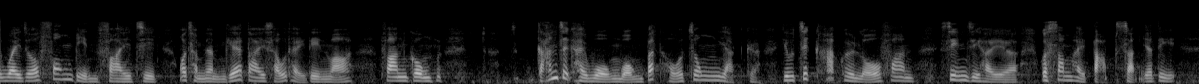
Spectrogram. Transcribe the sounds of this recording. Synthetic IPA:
jwɐ˨jt͡sɔː˨˥fɔː˥ŋpiː˨nfaː˧jt͡siː˨˧t̚ŋɔː˨˧t͡sʰɐ˨˩mjɐ˨t̚m̩˨˩ke˧jt̪aː˧jsɐ˨˥wt̪ʰɐ˨˩jt̪iː˨nwa̰ː˨˥ | faː˥nkʊ˥ŋ | kaː˨˥nt͡sɪ˨k̚hɐ˨jwɔː˨˩ŋwɔː˨˩ŋpɐ˥t̚hɔː˨˥t͡sʊ˥ŋjɐ̰˨t̚kɐ˧ji˧wt͡sɪ˥k̚ha̰ː˥k̚hɵ˧ɥlɔː˨˥faː˥nsiː˥nt͡siː˧ɦɐ˨jɐ˧˩kɔː˧sɐ˥mɦɐ˨jt̪a̰ː˨p̚sɐ̰˨t̚jɐ˥t̚t̪ːiː˥

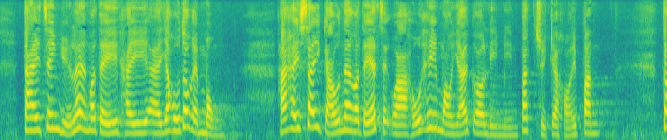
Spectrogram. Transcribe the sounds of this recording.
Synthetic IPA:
t̪aː˨nɦɐ˨˧jt͡sɪ˧ŋjyː˨˩lɛː˥ŋɔː˨˧t̪e˨jhɐ˨jɛː˨jɐ˨˧wɦo˨˥wt̪ɔː˥kɛː˧mʊ˨˩ŋ | haː˨˥ɦɐ˨˥jsɐ˥jkɐ˨˥wnɛː˥ŋɔː˨˧t̪e˨jɐ˥t̚t͡sɪ˨k̚waː˨ɦo˨˥wɦe˥jmɔː˨˩ŋjɐ˨˧wjɐ˥t̚kɔː˧liː˨˩nmiː˨npɐ˥t̚t͡syː˨t̚kɛː˧hɔː˨˥jpɐ˥n | t̪ɔː˥

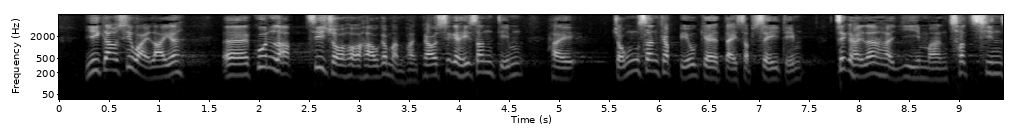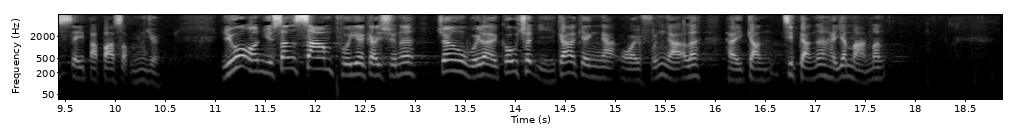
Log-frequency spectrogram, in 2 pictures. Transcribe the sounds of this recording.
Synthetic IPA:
jiː˨˧kaː˧wsiː˥wɐ˨˩jlɐ˨jɛ˥ʔɛː˨˧kuː˥nlaː˨p̚t͡siː˥t͡sɔː˨ɦɔː˨k̚ɦaː˨wkɛː˧mɐ˨˩npʰɐ˨˩nkaː˧wsiː˥kɛ˧he˨˥jsɐ˥nt̪iː˨˥m | hɐ˨jt͡sʊ˨˥ŋsɐ˥nkʰɐ˥pːiː˨˥wkɛː˧t̪ɐ˨jsɐ˨p̚se˧jt̪iː˨˥m | t͡sɪ˥k̚hɐ˨jlɛː˥ɦɐ˨jːiː˨maː˨nt͡sʰɐ˥t̚t͡sʰiː˥nse˧jpaː˧k̚paː˧t̚sɐ˨p̚m̩˨˧jyː˨˩n | jyː˨˩kʷɔ˨˥ŋɔː˧njyː˨t̚sɐ˥nsaː˥mpʰuː˧jkɛː˧kɐ˧jsyː˨nlɛː˥t͡ʃœː˥ŋwuː˨˧jlɛ˥hɐ˨˩jko˥wt͡ʃʰɵ˥t̚jiː˨˩kaː˥kɛː˧ŋaː˨˧k̚ŋɔː˨jfuː˨˥nŋaː˨k̚lɛː˥hɐ˨jkɐ˨nt͡siː˧p̚kɐ˨nɛː˥ɦɐ˨jɐ˥t̚ma̰ː˨nmɐ˥n

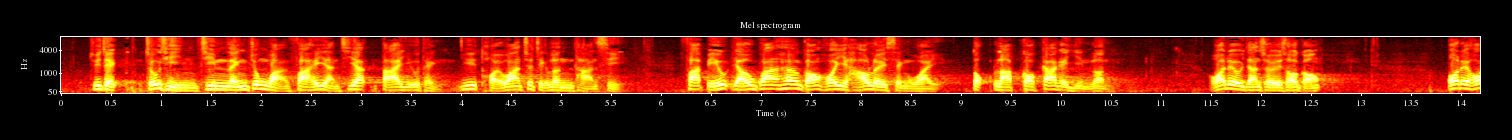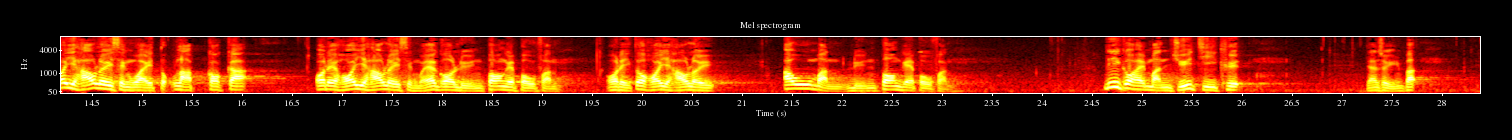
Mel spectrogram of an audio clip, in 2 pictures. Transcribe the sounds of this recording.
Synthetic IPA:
t͡ʃyː˨˥t͡sɪ˨k̚t͡so˨˥wt͡sʰiː˨˩nt͡siː˧mlɪ˨˥ŋt͡sʊ˥ŋwa̰ː˨˩nfaː˧t̚he˨˥jɐ˨˩nt͡siː˥jɐ˥t̚t̪aː˧jːiː˧wt̪ʰɪ̰˨˩ŋjyː˥t̪ʰɔː˨˩jwaː˥nt͡ʃʰɵ˥t̚t͡sɪ˨k̚lɵ˧nt̪ʰa̰ː˨˩nsḭː˨˩ | faː˧t̚piː˨˥wjɐ˨˧wkʷaː˥nɦœː˥ŋkɔː˨˥ŋɦɔː˨˥jiː˧haː˨˥wlɵ˨˧ɥsɪ˨˩ŋwɐ̰˨˩j | t̪ʊ˨k̚laː˨p̚kɔː˧kːaː˥kɛː˧jiː˨˩nlɵ˨n | ŋʔɔː˧˥tjo˨˧jɐ˨˥ns̚hɵ˧sɔː˨˥kɔ̰ː˨˥ŋ | ŋɔː˨˧ɾe˨jɦɔː˨˥jiː˧ɦaː˨˥wlɵ˨˧ɥsɪ˨˩ŋwɐ˨˩jt̪ʊ˨k̚laː˨p̚kɔː˧kːaː˥ | ŋɔː˨˧ɾe˨jɦɔː˨˥jiː˧ɦaː˨˥wlɵ˨˧ɥsɪ˨˩ŋwɐ˨˩jɐ˥t̚kɔː˧lyː˨˩npɔː˥ŋkɛː˧po˨wfɐ˨n | ŋɔː˨˧˥e˨jɪ˨kt̪o˥wɦɔː˨˥jiː˧ɦaː˨˥wlɵ˨ɥ | ʔɐ˥wmɐ˨˩nlyː˨˩npɔː˥ŋkɛː˧po˨wfɐ̰˨n | liː˥kɔː˧hɐ˨jmɐ˨˩nt͡ʃyː˨˥t͡siː˨kʰyː˧t̚ | jɐ˨˥ns̬ɵ˨k̚yː˨npɐ˥t̚

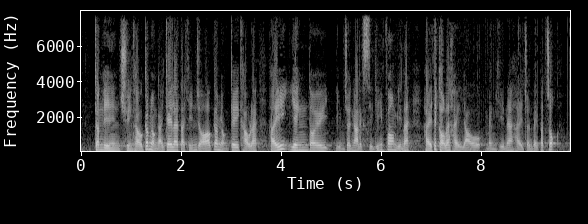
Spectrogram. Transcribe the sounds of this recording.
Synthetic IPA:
kɐ˧nliː˨˩nt͡ʃʰyː˨˩nkʰɐ˨˩wkɐ˥mjʊ˨˩ŋːɐ˨˩jke˥jlɛː˥t̪ɐ˨t̚hiː˨˥nt͡sɔː˨˥kɐ˥mjʊ˨˩ŋke˥jkʰɐ˧wlɛː˥ | hɐ˨˥jjɪ˧ŋt̪ɵ˧ɥjiː˨˩mt͡sɵ˧ŋaː˧t̚lɪ˨k̚siː˨˩kiː˨˥nfɔː˥ŋmiː˨nlɛː˥ | hɐ˨jt̪ɪ˥kʰːɔː˧k̚lɛː˥ɦɐ˨jːɐ˨˧wmɪ˨˩ŋhiː˨˥nlɛː˥ɦɐ˨jt͡ʃɵ˨˥npe˨jpɐ˥t̚t͡sʊ˥k̚

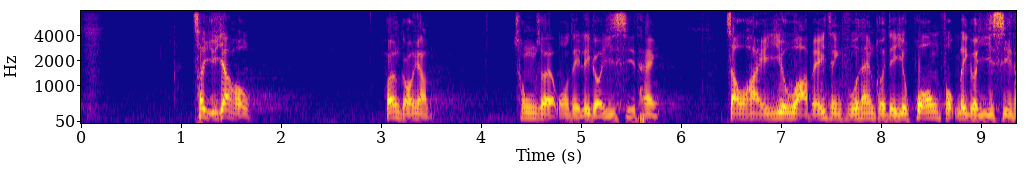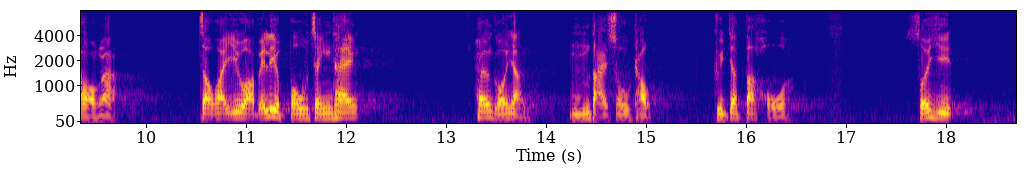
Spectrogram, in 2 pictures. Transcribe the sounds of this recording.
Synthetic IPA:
t͡sʰɐ˥t̚jyː˨t̚jɐ˥t̚ho˨w | hœː˥ŋkɔː˨˥ŋjɐ̰˨˩n | t͡sʰʊ˥ŋsɔː˥jɐ˨p̚ŋɔː˧te˨jliː˥kɔː˧jiː˨siː˨˧t̪ʰɛː˥ŋ | t͡sɐ˨whɐ˨jːiː˧wwaː˨pe˨˥jt͡sɪ˧ŋfuː˨˥t̪ʰɛː˥ŋkʰɵ˨˧˥t̪e˨ji˧wkʷɔː˥ŋfʊ˨k̚liː˥kɔː˧jiː˧siː˨t̪ʰɔ̰ː˨˩ŋaː˧ | t͡sɐ˨whɐ˨jːiː˧waː˨˩pe˨˥liː˥kɔː˧po˨wt͡sɪ˧ŋt̪ʰɛː˥ŋ | hœː˥ŋkɔː˨˥ŋjɐ̰˨˩n | m̩˨˩t̪a̰ː˨jso˧wkʰɐ̰˨˩w | kʰyː˧t̚jɐ˥t̚p̪ɐ˥k̚ho̰˨˥wɐː˨ | sɔː˨˥jiː˨˧

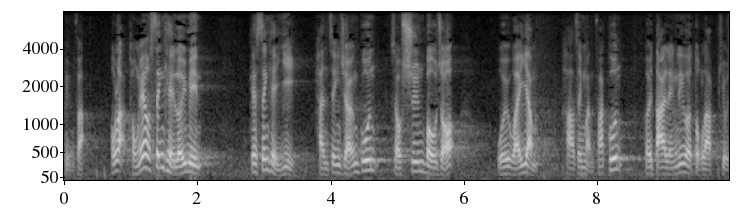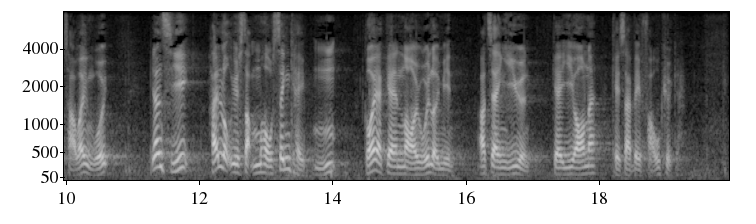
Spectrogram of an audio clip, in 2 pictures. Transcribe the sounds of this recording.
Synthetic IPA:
yː˨˩nfa̰ː˧t̚ | ho˨˧˥wla̰ː˧t̪ʰʊ˨˩ŋjɐ˥t̚kɔː˧sɪ˥ŋkʰe˨˩jlɵ˨˧ɥmiː˨n | kɛː˧sɪ˥ŋkʰe˨˩jiː˨ | hɐ˨˩nt͡sɪ˧ŋt͡ʃœː˨˥ŋkuː˥nt͡sɐ˨wsyː˥npo˧wt͡sɔː˨˥ | wuː˨˧jwɐ˨˥jːɐ˨mhaː˨t͡sɪ˧ŋmɐ˨˩nfaː˧t̚kuː˥nhɵ˧ɥt̪aː˧jlɪ˨˧ŋliː˥kɔː˧t̪ʊ˨k̚la̰ː˨p̚t̪ʰiː˨˩wt͡sʰaː˨˩wɐ˨˥jyː˨˩ŋwuː˨˥j | jɐ˥nt͡sʰiː˨˥ | hɐ˨˥jlʊ˨k̚jyː˨t̚sɐ˨p̚m̩˨˧ɦo˨wsɪ˥ŋkʰe˨˩jm̩ː˨˧ | kɔː˨˥jɐ˨t̚kɛː˧nɔː˨jwuː˨˥jlɵ˨˧ɥmiː˨n | ʔa̰˨˧t͡sɛː˨˧ŋjiː˨˧jyː˨˩n | kɛː˧jiː˧ɔː˧nlɛː˥kʰe˨˩jsɐt̚hpe˨jfɐ̰˨˥wkʰy̰ː˨t̚kɛ˧

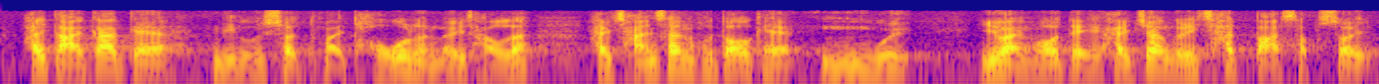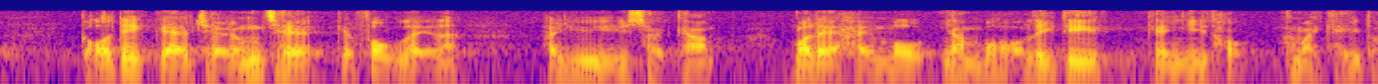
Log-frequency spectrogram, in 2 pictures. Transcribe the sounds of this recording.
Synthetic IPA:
hɐ˨˥jt̪aː˨jkaː˥kɛː˧miː˨˩wsɵ˨t̪ʰʊ˨˩maː˨˩jt̪ʰo˨˥wlɵ˨nlɵ˨˧ɥt̪ʰɐ˨˩wlɛː˥hɐ˨jt͡sʰaː˨˥nsɐ˥ŋho˨˥wt̪ɔː˥kɛː˧ŋ̩˨˩wuː˨˩ | jiː˨˧˥wɐ˨˩jŋɔː˨˧t̪e˨jhɐ˨jt͡ʃœː˥ŋkʰːti˥t͡sʰɐ˥t̚paː˧t̚sɐ˨p̚sɵ˧ɥ | kɔː˨˧˥t̪iː˥kɛː˧t͡ʃœː˨˥ŋt͡sɛː˨˧kɛː˧fʊ˥k̚le˨jlɛː˥ | hɐ˨jyː˥jiː˨˧sœː˨˩t̚kːaː˨˥m | ŋɔː˨˧t̪e˨jhɐ˨jmo˨˧wjɐ˨mhɔ̰ː˨˩leː˥t̪iː˥kɛː˧jiː˨˧t̪ʰo˨˩wt̪ʰmaː˨˩jkʰe˨˧˩jt̪ʰo˨

